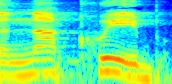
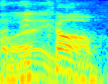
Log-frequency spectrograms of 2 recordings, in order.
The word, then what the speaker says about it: niqab: But we also put, we think it's either naquib or nakid. It's something like that. It's like a naquib or something, isn't it? Niqab is how it's pronounced. That's the correct answer. Niqab.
